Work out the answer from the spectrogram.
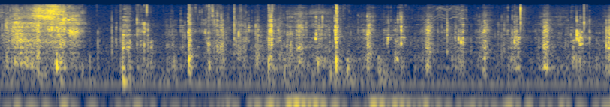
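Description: A bite into a burger held in its paper wrapper, with the paper crinkling in the first half-second. Steady chewing with many quick, small wet clicks follows.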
